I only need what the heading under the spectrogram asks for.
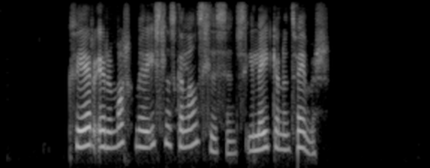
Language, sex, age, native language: Icelandic, female, 30-39, Icelandic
